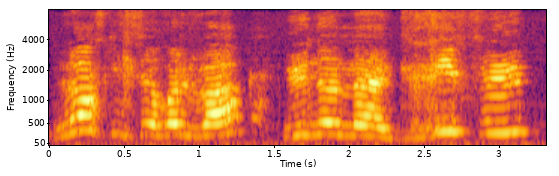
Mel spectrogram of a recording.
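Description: A woman storyteller reading a children's tale with playful asides and dramatic pauses, recorded on a distant mic. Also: on the high side, expressive.

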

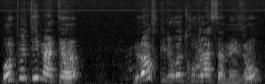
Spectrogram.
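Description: Animated woman reading a children's story. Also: on the high side, lo-fi sound. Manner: animated, dramatic pauses. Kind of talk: playful storybook reading with jokey asides. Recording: distant mic.

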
